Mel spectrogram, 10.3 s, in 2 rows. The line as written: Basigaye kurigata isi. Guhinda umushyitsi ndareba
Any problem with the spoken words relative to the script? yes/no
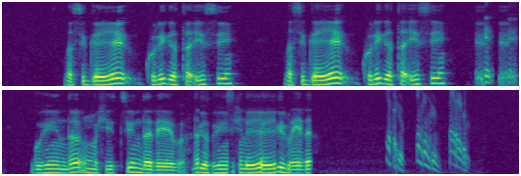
yes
